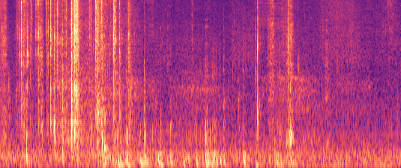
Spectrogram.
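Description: Foil wrapper crinkling as it is peeled off a chocolate surprise egg. It dies down after about two seconds to a few faint clicks.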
